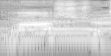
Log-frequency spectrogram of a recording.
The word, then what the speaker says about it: colostrum: Colostrum. – Whoa. Colostrum.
